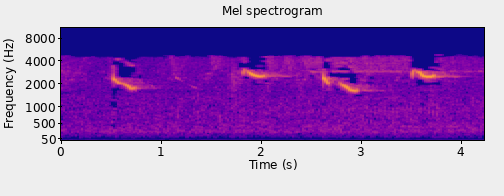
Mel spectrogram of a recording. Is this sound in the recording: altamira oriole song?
yes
